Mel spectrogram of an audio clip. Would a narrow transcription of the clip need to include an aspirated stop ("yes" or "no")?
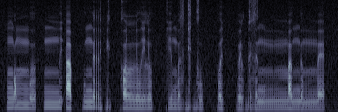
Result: no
